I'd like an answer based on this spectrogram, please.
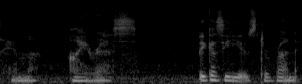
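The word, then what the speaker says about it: Irus: the place called him Iris, because he used to run errands for anyone who would send him. Is that supposed to be pronounced Iris? Yep.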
